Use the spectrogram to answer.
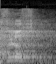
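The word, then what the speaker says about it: Flood: David y es vea FL FL se pronuncia flut y bueno yo escuché que se pronuncia así son suecos de hecho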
